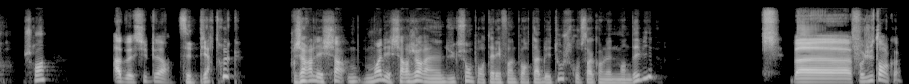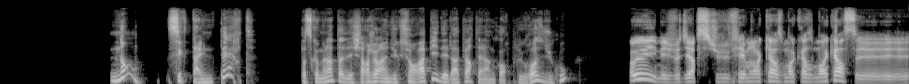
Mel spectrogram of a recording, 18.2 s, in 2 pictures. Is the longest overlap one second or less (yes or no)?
yes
